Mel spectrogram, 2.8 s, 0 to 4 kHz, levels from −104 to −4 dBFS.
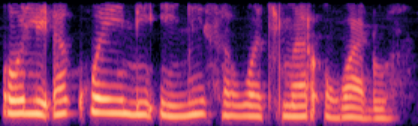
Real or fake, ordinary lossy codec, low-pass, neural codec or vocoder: fake; none; 3.6 kHz; vocoder, 22.05 kHz, 80 mel bands, HiFi-GAN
